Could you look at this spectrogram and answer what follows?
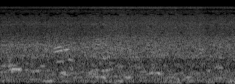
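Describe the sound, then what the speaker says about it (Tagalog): Hinulugang Taktak waterfall: a continuous broadband rush of falling water, fairly close and steady, with faint voices blending into the roar. "Nahuhulog na mga tubig o waterfalls."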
